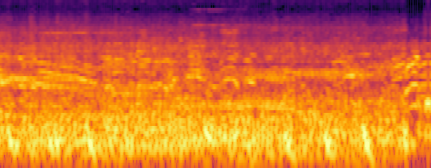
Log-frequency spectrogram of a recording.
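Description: Crowd voices talking and calling out over the running engines of motorcycles and cars in a slow, packed street procession.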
